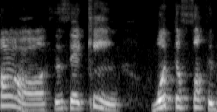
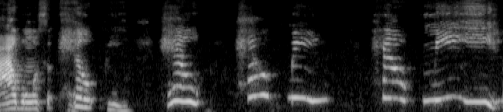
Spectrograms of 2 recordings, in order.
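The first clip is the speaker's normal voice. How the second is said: very high, soft, slow, demure meek voice; 11 semitones higher, 5 dB quieter than usual. Mocking how someone sounded on a live: imitating a calm demure pleading voice. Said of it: "your calm voice, your demure voice".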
